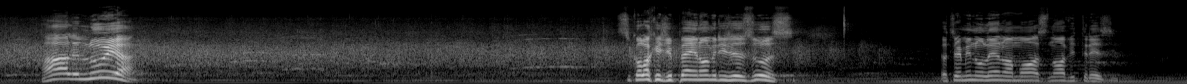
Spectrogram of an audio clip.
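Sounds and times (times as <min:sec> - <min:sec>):
audience applauding: 0:00.0 - 0:09.0
speech: 0:00.4 - 0:01.5, 0:06.3 - 0:08.1, 0:09.4 - 0:11.3.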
